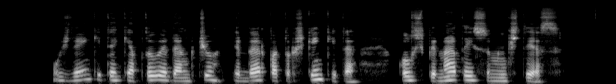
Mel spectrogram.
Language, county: Lithuanian, Telšiai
